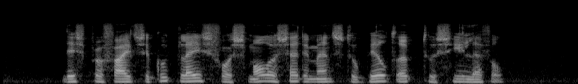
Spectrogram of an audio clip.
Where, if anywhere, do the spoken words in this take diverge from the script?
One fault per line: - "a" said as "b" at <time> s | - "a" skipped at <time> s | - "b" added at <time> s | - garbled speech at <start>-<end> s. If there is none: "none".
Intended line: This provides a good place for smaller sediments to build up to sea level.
none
